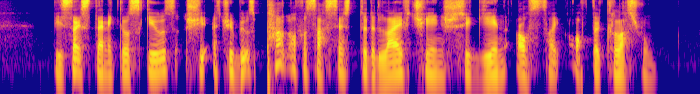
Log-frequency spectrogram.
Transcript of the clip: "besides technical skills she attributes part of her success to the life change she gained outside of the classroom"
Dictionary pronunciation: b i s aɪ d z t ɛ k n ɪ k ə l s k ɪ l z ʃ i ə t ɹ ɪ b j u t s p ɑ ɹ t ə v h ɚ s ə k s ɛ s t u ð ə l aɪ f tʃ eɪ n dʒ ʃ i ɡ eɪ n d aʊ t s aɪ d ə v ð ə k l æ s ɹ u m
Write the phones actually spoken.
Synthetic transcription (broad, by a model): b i s aɪ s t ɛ n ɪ k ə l s k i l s ʃ i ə t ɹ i b j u t s p ɑ t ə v h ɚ s ə k s ɛ s t u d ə l aɪ f tʃ eɪ n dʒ ʃ i ɡ eɪ n aʊ t s aɪ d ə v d ə k l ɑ s ɹ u m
